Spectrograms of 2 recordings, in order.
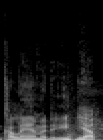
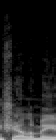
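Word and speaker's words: Chalamet: I think it's French I think it's pronounced sh it's only shalam if it comes from the shalam region of France I can't believe I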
